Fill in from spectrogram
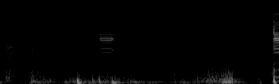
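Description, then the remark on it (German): A car or truck horn honks twice, a short blast followed by a louder one cut off at the end, over a low, muffled rumble. “Hupen. Gehupe von irgendeinem Laster oder Auto.”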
